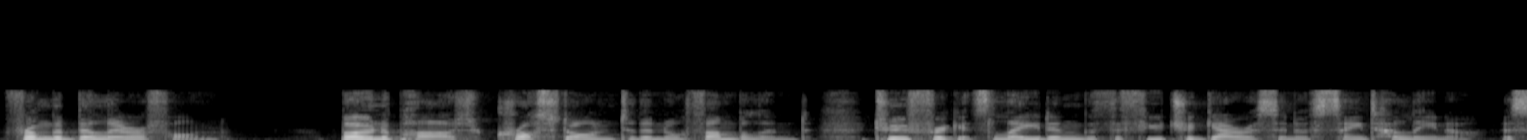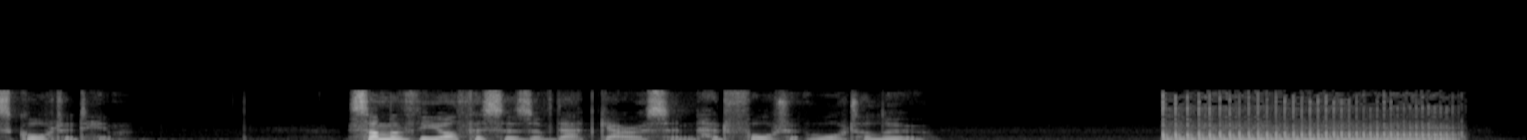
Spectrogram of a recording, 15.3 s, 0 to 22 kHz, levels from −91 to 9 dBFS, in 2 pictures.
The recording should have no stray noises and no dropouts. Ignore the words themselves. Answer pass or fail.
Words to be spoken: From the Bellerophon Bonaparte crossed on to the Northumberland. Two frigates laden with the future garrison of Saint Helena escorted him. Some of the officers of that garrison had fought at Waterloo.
fail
